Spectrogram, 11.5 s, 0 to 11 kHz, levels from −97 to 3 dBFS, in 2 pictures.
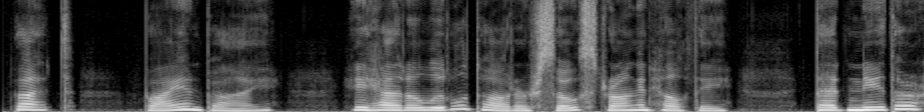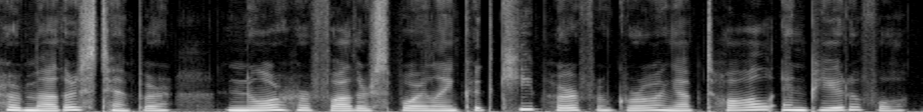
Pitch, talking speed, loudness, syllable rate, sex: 225 Hz, 160 wpm, -17 LUFS, 4.3 syllables/s, female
